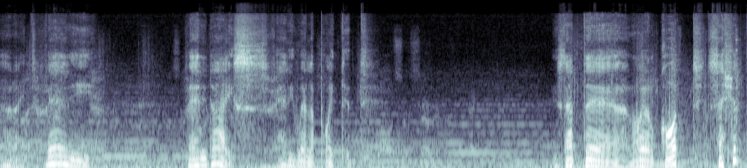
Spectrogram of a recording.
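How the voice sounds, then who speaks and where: A man playing a chatty, pompous adventuring cleric in an improvised fantasy game roleplay, halting and musing theatrically with dry humour. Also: sits high, lively intonation, over music. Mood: quiet, musing. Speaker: gamer playing a character.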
